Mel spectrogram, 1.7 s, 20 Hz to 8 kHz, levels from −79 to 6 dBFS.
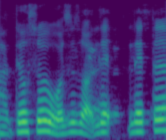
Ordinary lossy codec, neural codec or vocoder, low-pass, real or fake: none; none; 7.2 kHz; real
